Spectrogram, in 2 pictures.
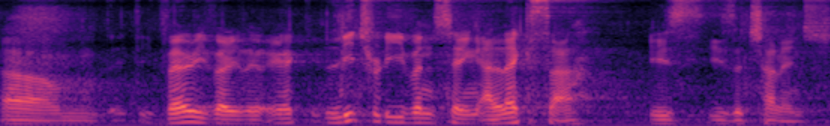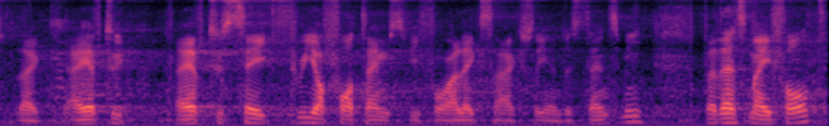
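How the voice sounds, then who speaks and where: A man with a French accent and fairly low pitch speaks at a fairly quick pace with ordinary pitch variation over noticeable background noise. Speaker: panel moderator, tech entrepreneur. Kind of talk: panel discussion. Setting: stage with audience.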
